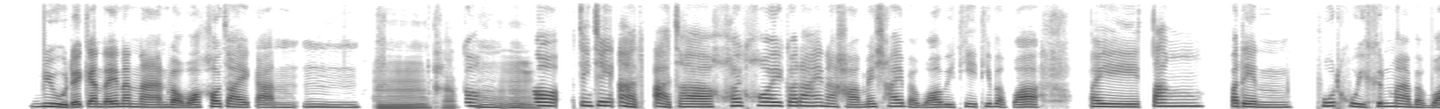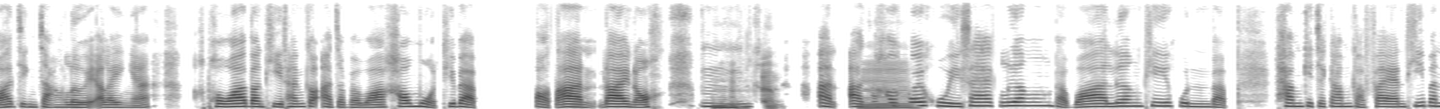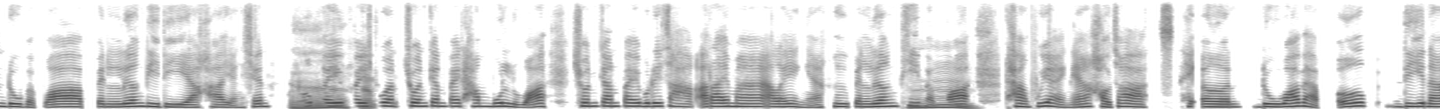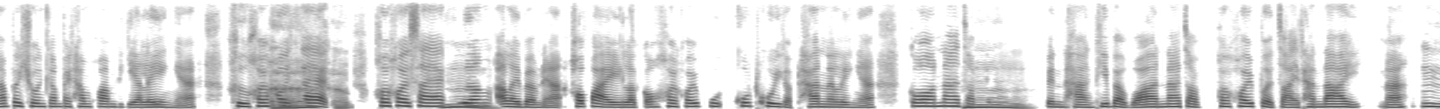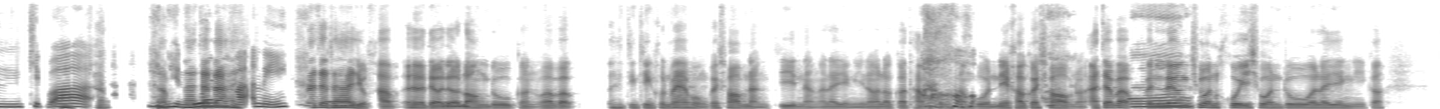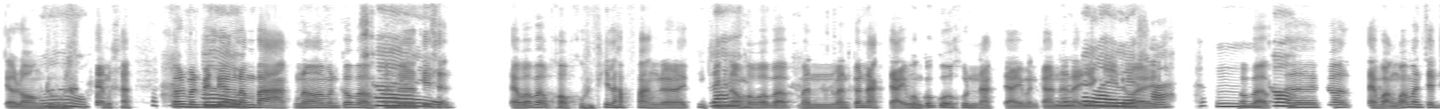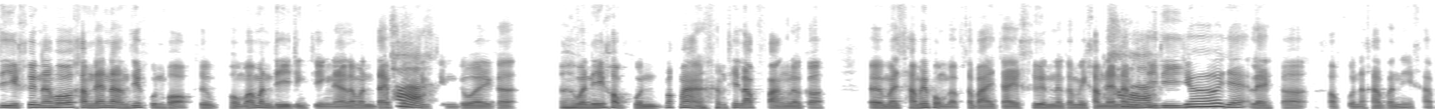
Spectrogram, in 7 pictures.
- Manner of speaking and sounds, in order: chuckle; laughing while speaking: "อืม"; chuckle; laughing while speaking: "โอ้โฮ"; laughing while speaking: "ดูแล้วกันครับ"; laughing while speaking: "คุณ"; stressed: "เยอะ"; other background noise
- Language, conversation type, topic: Thai, advice, คุณรับมืออย่างไรเมื่อถูกครอบครัวของแฟนกดดันเรื่องความสัมพันธ์?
